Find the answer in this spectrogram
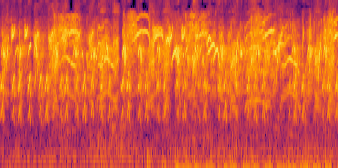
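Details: Small birds as a catching lure, a tight mass of high chirps with occasional clearer whistled upward-curving notes riding over the chatter.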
